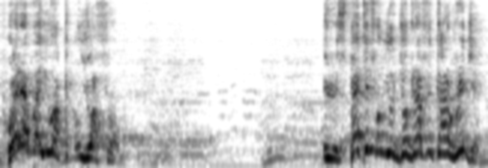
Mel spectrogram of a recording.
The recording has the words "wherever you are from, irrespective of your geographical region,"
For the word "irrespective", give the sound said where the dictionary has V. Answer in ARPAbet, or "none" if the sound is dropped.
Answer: F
